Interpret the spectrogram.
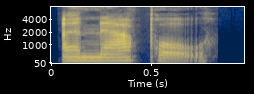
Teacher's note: He was looking for the little pause, the tiny space between an and apple, but there was no space. The N sound at the end of an attached itself to the A sound at the beginning of apple. It became one smooth sound.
